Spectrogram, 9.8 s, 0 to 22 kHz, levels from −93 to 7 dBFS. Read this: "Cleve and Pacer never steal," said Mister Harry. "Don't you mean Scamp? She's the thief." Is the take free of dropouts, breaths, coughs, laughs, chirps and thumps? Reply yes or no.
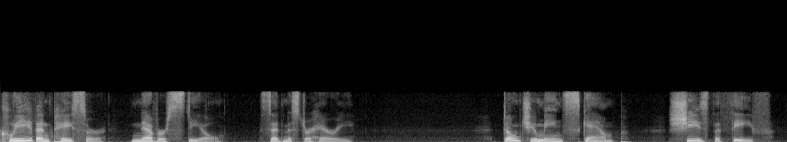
yes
